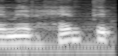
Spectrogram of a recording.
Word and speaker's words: MRGNT: Emergente se escribe como la palabra emergente, pero sin las 4e, o sea, terminan siendo solo consonantes, ¿no? MRGNT se pronuncia emergente y está disponible para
